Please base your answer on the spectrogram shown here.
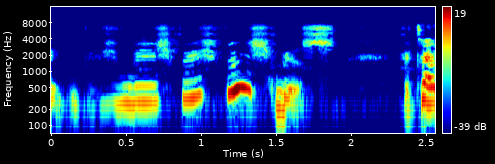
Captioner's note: weird badonkin' gibberish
